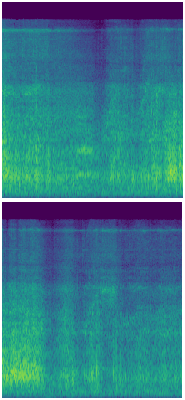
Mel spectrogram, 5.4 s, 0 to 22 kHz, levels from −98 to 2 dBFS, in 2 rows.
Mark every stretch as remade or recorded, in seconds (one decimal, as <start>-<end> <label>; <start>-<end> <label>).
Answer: 0.0-0.8 recorded; 0.8-1.4 remade; 1.4-3.3 recorded; 3.3-3.8 remade; 3.8-5.4 recorded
